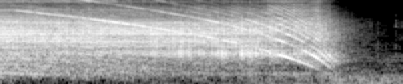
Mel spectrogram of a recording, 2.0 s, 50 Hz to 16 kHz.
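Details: Bosch 650–660 W angle grinder that had suddenly stopped and wouldn't switch on; brushes and switch were checked during repair. Now a high, steady whine falling smoothly in pitch as it coasts down after switch-off; running normally.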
